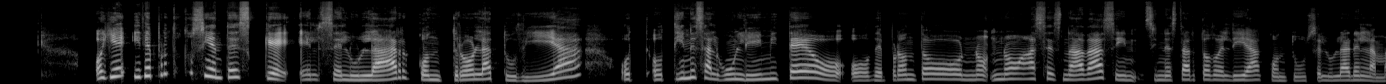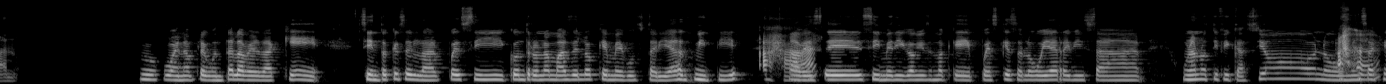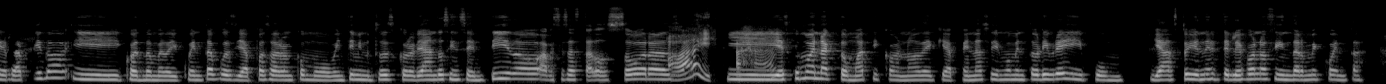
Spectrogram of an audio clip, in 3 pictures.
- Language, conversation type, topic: Spanish, podcast, ¿Hasta dónde dejas que el móvil controle tu día?
- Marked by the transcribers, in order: none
